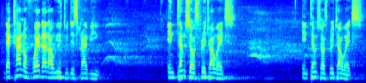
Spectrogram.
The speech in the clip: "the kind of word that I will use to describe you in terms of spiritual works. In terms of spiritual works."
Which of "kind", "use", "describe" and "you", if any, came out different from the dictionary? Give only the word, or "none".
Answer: use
